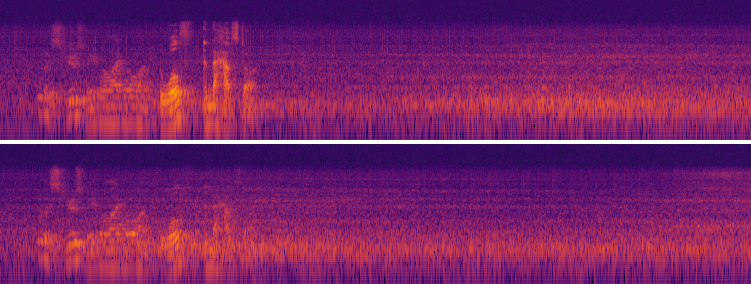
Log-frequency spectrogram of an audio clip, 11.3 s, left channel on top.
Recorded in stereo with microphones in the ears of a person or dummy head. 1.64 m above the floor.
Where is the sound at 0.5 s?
80° right, 4 m.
